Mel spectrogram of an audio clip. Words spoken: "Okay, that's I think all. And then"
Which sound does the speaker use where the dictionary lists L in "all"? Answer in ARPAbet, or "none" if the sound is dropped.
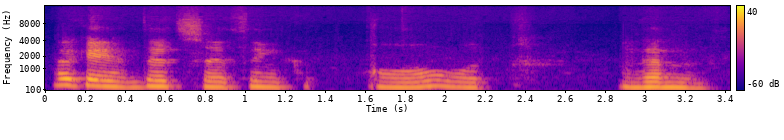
W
